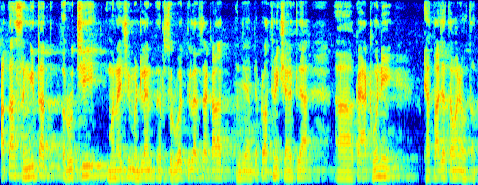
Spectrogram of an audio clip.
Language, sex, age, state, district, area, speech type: Marathi, male, 60+, Maharashtra, Ahmednagar, urban, spontaneous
